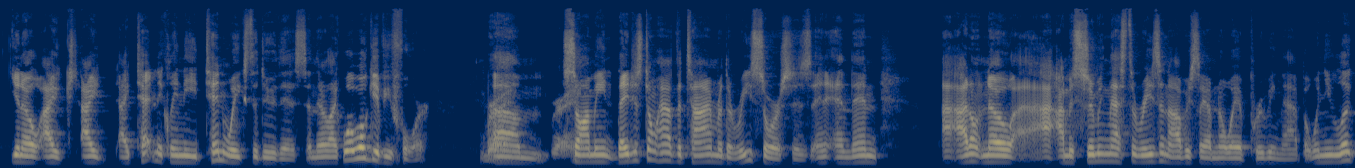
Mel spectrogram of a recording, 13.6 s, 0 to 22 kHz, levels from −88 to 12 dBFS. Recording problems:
thin; somewhat; fading below 250 Hz

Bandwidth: 17.5 kHz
